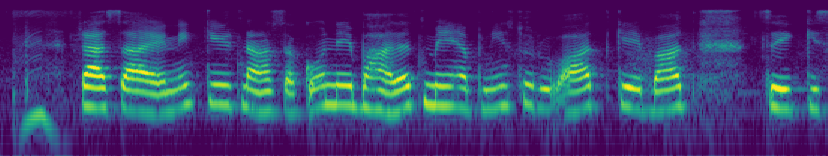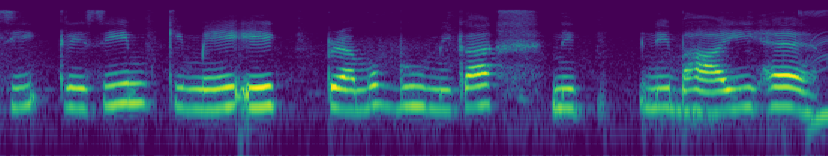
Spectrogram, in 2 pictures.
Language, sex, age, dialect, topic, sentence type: Hindi, female, 31-35, Garhwali, agriculture, statement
